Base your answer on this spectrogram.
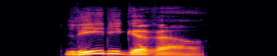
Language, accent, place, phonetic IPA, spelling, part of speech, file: German, Germany, Berlin, [ˈleːdɪɡəʁɐ], ledigerer, adjective, De-ledigerer.ogg
- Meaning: inflection of ledig: 1. strong/mixed nominative masculine singular comparative degree 2. strong genitive/dative feminine singular comparative degree 3. strong genitive plural comparative degree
